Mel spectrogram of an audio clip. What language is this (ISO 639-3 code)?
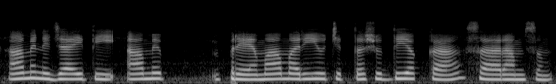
tel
